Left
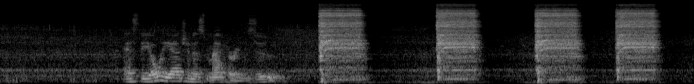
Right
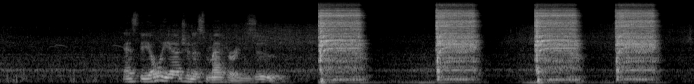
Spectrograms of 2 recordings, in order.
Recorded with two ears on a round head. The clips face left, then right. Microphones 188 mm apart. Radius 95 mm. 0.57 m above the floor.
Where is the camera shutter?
75° right (ahead or behind), 1.0 m.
